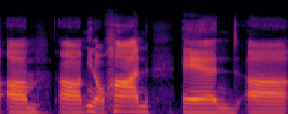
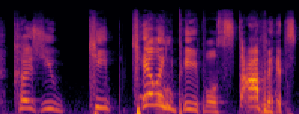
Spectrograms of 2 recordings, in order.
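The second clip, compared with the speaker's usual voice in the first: high, raised-voice reprimand; loud, pitched-up telling-off; mock exasperated scolding; 6 semitones higher, 5 dB louder than usual. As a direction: burst out in comic outrage. Scolds Vader in mock outrage.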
